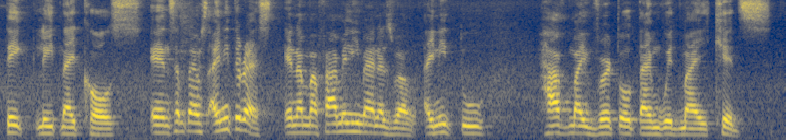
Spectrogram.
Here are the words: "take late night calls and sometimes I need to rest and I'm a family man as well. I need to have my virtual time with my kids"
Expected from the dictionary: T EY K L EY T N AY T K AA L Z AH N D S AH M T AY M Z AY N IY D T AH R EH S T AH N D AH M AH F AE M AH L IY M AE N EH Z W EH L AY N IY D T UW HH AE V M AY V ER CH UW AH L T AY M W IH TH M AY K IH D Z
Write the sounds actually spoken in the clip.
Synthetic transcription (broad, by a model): T EY K L EY T N AY T K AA L S AH N D S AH M T AY M S AY N IY D T AH R EH S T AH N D AH M AH F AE M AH L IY M AE N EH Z W EH L AY N IY D T UW HH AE V M AY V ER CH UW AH L T AY M W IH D M AY K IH D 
